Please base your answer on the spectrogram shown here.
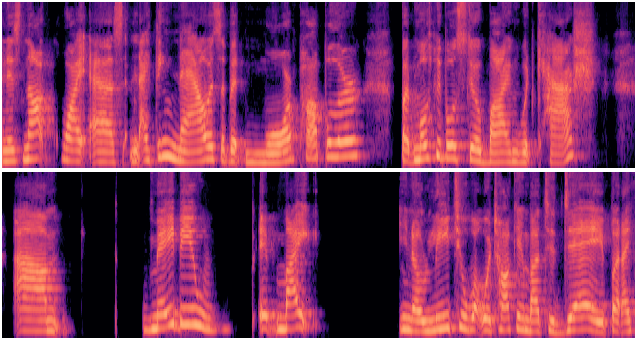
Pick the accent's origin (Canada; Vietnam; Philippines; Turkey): Vietnam; English is a second language; moved away as an adult; also born or lived in Maine; now in Philadelphia, United States; I grew up in Vietnam, actually. And I came over to the US for college.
